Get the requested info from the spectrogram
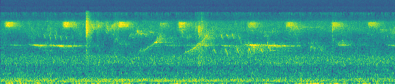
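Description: Birds calling: short high chirps about once a second, a few quick rising sweeps, and some held whistled notes, over a steady low rumble.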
